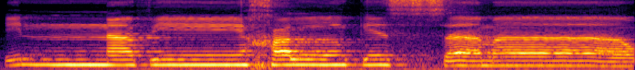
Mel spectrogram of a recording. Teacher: Maka di situ karena hukum bacanya alif lam samsiyah, alnya tidak dibaca, menjadi inna fi khalqis samawati.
